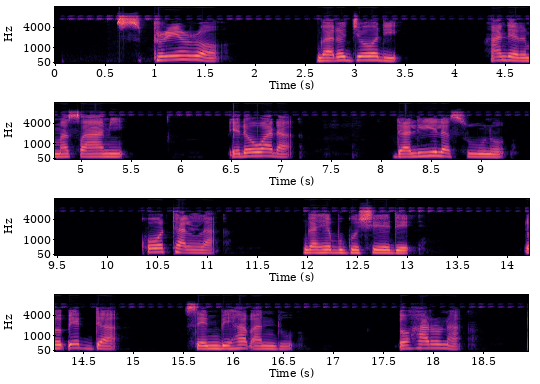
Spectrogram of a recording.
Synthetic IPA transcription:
spɾinɾɔ | ŋɡaɗɔd͡ʒoːdi | handɛɾmasaːmi | ɓɛɗɔwaɗa̰ | daliːlasuːnɔ | kʰɔtalːa | ŋɡaheɓuɡɔʃɛːdɛ | ɗɔɓɛdːa | sɛmbɛɦaɓanːdu | ɗɔɦaɾuna

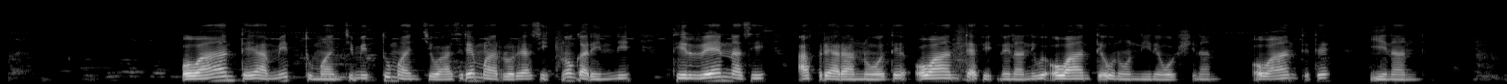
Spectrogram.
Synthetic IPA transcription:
ʔɔwaːnt̪ːɛjamɪt̪ːʊmɐnt͡ʃːɪmɪt̪ːʊmɐnt͡ʃːɪwaːsɪɾɛmɐrːɔɾɛɐsɪnːɔɡɐɾɪnːɪ | t̪ɪrːe̞ːnːɐsɪ | ʔɐ̰fɾɛhɐɾɐnːɔwɔt̪ɛɔwaːnt̪ːɛɐfɪnːɔjɪnɐnːɪwɛʔɔwaːnt̪ːɛʊnonːiːnɛwɔʃːɪnɐnːɛ | ʔɔ̰waːnt̪ːɛt̪ɛ | jɪnɐnːɛ̥

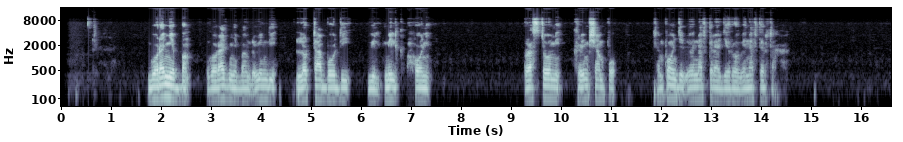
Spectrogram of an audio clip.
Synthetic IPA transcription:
ɡɔɾaɲɛbːam | ɡɔɾad͡ʒiɲɛbːamɗɔwindi | lɔtːabodi | wilmilkhoni | rastomi | kɾimʃampɔ̰ | ʃampɔnd͡ʒɛɓɛɔnaftiɾaːd͡ʒɛɾɔɓɛnaftiɾta

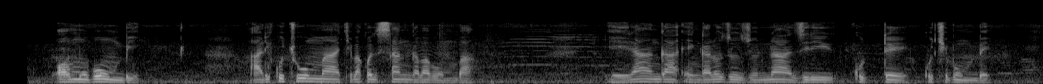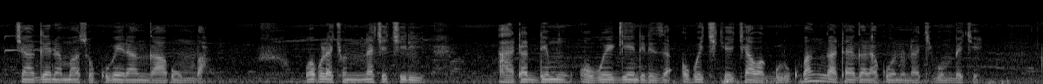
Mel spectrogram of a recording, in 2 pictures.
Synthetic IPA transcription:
o̞muβuːmbi | a̰likucuːmaceβako̞ze̞saŋɡaβaβuːmba | e̞ɾaŋɡaʔe̞ŋɡalo̞zo̞zo̞nːaziɾikutːe̞kuciβuːmbe | caːɡeɾamaːso̞ːkuβe̞ːɾaŋɡaːβuːmba | waβulaco̞nːace̞ciɾi | atadːe̞muo̞βwe̞ːɡe̞ːnde̞ɾe̞zao̞βwe̞ːci̥ke̞caːwaɡːulukuβaŋɡaːtajaɡalakwo̞ːnonaciβuːmbe̞ce̞

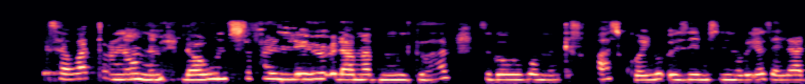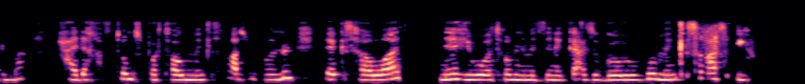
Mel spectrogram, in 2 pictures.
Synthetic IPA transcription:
d̪ɐkʼisawat̪ʼːɨʕnio̞mnɨmɨħlawɨnzɨsɐfallɐjuʕɨlamabɨmɨɡbaɾz̥ɨɡɐβɾɨβo̞mɨŋkʼɨsxʼaskʰo̞jnuʔɨzimɨslinɨɾiʔo̞zɐlːɐnad̪ɨmːa | ħad̪ɐkʰɐft̪ʰo̞mspʰo̞ɾt̪ʰawimɨŋkʼɨskʼasjɨxo̞nund̪̥ɐkʼːisawat̪ | nɨhiwot̪ʰo̞mnɨmɨzɨnɨɡaʕzɨɡɐβɾɨβo̞mɨŋkʼɨsɨxʼasɨjːu

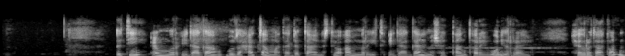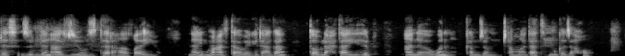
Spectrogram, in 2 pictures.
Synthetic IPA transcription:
ʔɨt̪ʰiʕʊmːuɾʕid̪aɡabuzuħat̪̚t͡ʃʼamːat̪ʰat̪̚d̪ɐkʼːaʕanɨst̪ʰijoʔaβmɨɾʔit̪ʕid̪aɡanmɐʃɐt̪ʼankʼɐɾiβujɪɾːaʔjuħɨβɾɨt̪ʰat̪ʰo̞md̪ɐszɨβlɨnazijuzɨt̪ʰɐɾa̰ɐ̰χʼɐɨjːu | najmaʕalt̪ʰawiʕid̪aɡa | t̪ʼɐβlaħt̪ʰajɪhɨβ | ʔanɐwʊnkʰɐmzo̞mt͡ʃʼamːat̪ʰat̪mɨɡɐzaʔxu

